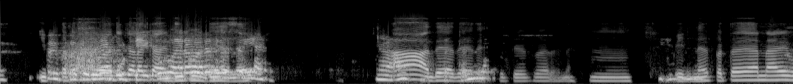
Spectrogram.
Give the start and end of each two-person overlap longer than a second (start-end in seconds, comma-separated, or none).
0.6-2.5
